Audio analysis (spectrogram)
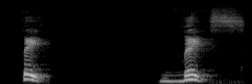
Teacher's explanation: my teeth were biting the bottom of my lip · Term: V and F sound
